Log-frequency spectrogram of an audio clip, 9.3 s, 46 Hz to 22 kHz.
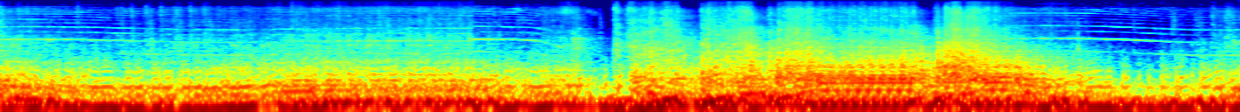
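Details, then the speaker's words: Aston Martin V12 swapped into a Fox Body Mustang, after an ignition map change: it fires right up and revs strongly and evenly with no misfire pops, sounding like it's running on all cylinders; the tune may still need fuel adjustment. "That thing sounds good, huh? Sounds good. Dude, it fires right up now."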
